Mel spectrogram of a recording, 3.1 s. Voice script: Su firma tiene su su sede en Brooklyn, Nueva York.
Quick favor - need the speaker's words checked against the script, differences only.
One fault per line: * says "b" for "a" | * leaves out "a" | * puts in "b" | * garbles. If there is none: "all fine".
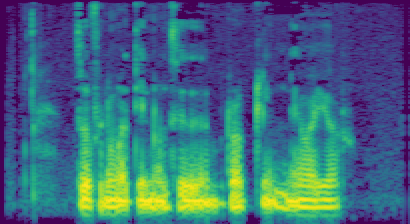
* leaves out "su"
